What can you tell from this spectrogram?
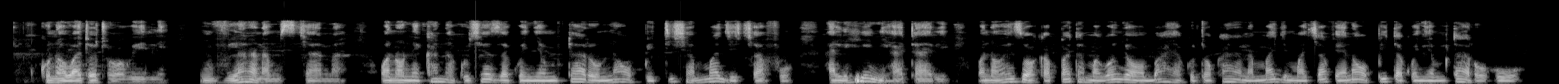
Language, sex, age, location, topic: Swahili, male, 18-24, Kisii, health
